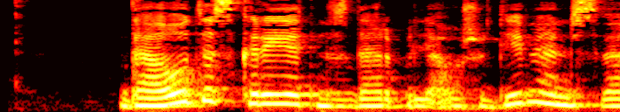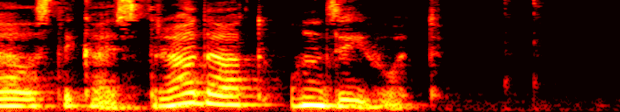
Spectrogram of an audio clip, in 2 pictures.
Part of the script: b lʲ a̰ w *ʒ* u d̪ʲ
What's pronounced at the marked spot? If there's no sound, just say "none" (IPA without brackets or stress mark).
ʒ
